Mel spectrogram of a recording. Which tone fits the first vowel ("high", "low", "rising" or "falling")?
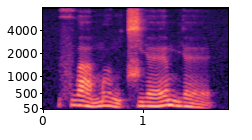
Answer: falling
